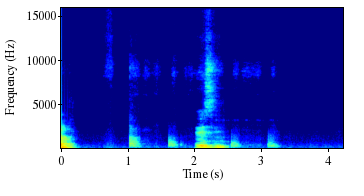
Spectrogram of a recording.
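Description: Chalk writing on a blackboard: a few short, separate scratching strokes as symbols are chalked up.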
